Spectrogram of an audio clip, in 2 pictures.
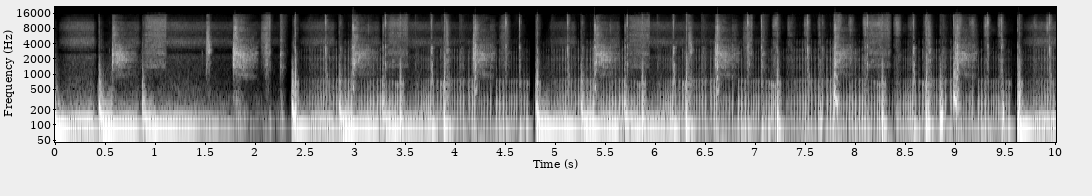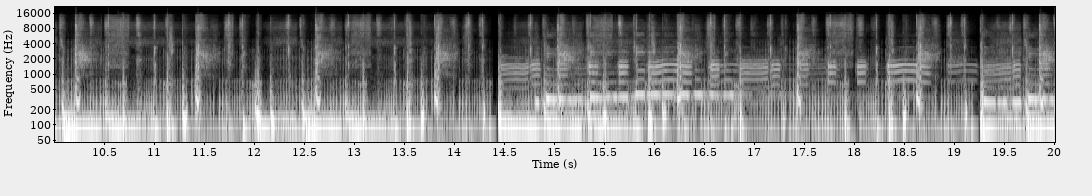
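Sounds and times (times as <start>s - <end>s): low buzzing bass: 0.0s - 1.7s, 2.4s - 3.9s, 4.8s - 6.3s, 9.6s - 11.2s, 12.0s - 13.6s, 14.4s - 17.0s, 19.3s - 20.0s
beatboxing vocal percussion: 0.0s - 20.0s.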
